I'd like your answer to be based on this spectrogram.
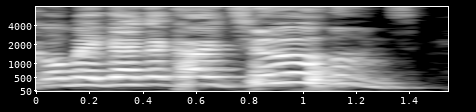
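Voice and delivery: high, loud thrilled cry; excited kid. Retold or imitated. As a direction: squeal it like a kid at dawn. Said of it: "I'll be like".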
